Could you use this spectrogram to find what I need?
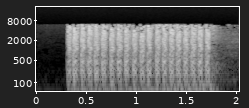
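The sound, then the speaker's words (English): A machine-gun sound effect: one loud, rapid burst of evenly spaced shots lasting about a second and a half, which cuts off into a short fading tail. “But can you take me out machine gun biatch style? Of course I can.”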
